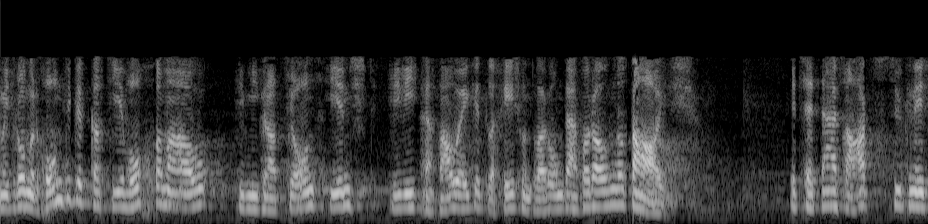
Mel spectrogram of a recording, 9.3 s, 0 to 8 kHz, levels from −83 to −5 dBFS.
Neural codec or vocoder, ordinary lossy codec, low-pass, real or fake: vocoder, 44.1 kHz, 128 mel bands, Pupu-Vocoder; AAC, 16 kbps; 7.2 kHz; fake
